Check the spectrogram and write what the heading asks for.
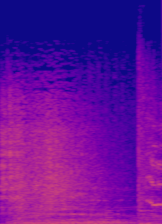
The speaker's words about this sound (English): And the enthusiasm for this particular movie also proves the enduring appeal for one of cinema's oldest and most reliable tropes, the car chase.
